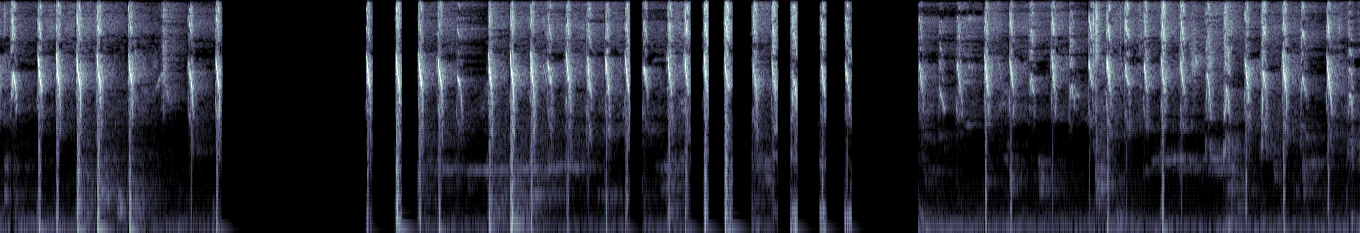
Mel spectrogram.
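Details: Hill prinia in full, energetic song, played as a lure to get young captive birds singing quickly: rapid runs of sharp, high, clipped chips in bursts, broken by a clear pause of about a second and a half.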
